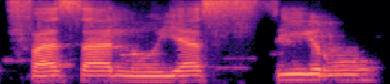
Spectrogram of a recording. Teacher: Nah, ini ada sin tasydid masuk ya. Tekan ke sin ya.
